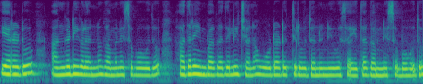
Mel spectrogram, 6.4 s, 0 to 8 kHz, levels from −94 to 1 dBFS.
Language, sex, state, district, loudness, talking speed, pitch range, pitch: Kannada, female, Karnataka, Bellary, -16 LUFS, 95 wpm, 215-240 Hz, 225 Hz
